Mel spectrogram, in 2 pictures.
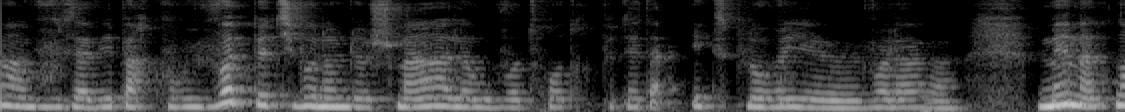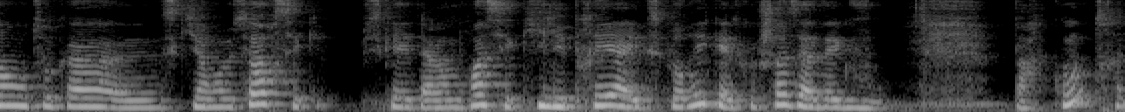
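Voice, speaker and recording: A woman's voice: fairly high pitch, warm tone. A woman giving a casual, improvised tarot reading to viewers, chatty and often searching for her words. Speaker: tarot reader hosting an online guidance. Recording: roomy, echoey sound.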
